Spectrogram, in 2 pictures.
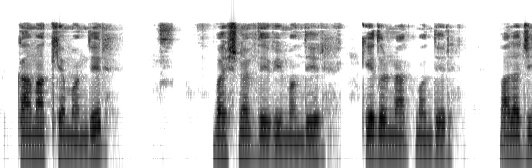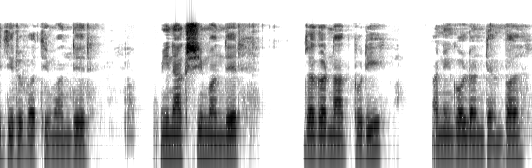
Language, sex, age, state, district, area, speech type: Nepali, male, 18-30, West Bengal, Darjeeling, rural, spontaneous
